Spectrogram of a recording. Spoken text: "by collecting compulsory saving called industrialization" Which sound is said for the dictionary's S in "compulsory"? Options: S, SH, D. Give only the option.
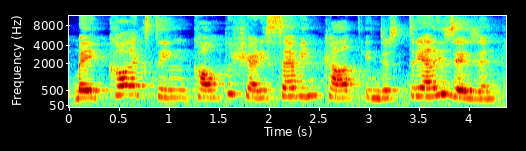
SH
